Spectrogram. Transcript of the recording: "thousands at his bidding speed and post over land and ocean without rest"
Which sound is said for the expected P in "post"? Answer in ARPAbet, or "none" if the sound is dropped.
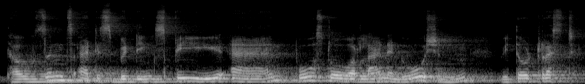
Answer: P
